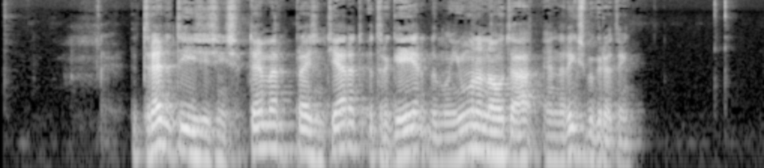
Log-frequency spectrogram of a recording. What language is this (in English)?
Western Frisian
